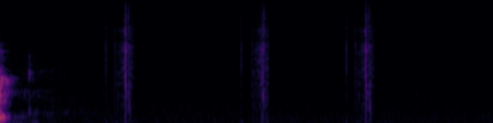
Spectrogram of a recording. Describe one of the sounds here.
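A game menu blips softly as selections change.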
